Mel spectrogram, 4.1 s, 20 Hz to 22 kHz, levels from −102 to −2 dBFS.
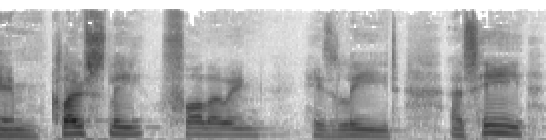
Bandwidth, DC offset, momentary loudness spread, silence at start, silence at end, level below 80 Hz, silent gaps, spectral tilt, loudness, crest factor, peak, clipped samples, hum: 17 kHz; under 0.1%; 19 LU; 0 s; 0.05 s; -64 dBFS; none; -3 dB/octave; -28 LUFS; 22 dB; -8 dBFS; under 0.1%; none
